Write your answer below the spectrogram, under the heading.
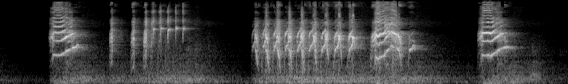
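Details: Long-tailed shrike with a loud harsh squeal, a quick rattling trill of high clicks, a denser buzzy rattle, then two more loud, rough, downslurred squawks.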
